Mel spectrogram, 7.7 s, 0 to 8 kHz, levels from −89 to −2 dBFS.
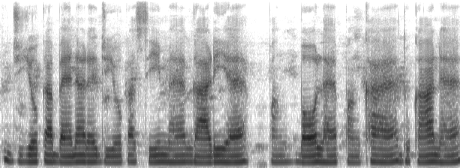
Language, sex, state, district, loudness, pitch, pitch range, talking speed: Hindi, male, Chandigarh, Chandigarh, -20 LUFS, 115 Hz, 110-120 Hz, 135 wpm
